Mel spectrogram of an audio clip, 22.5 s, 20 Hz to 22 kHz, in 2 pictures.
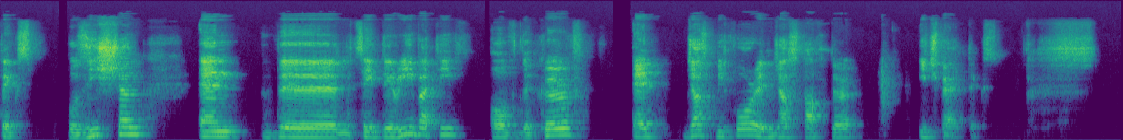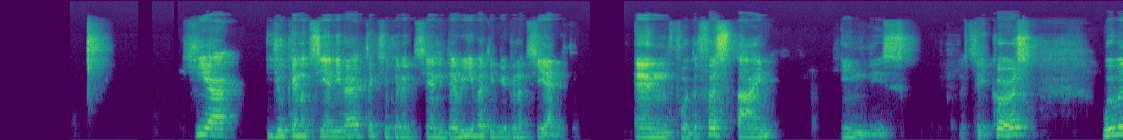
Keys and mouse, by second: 13.2 middle click.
